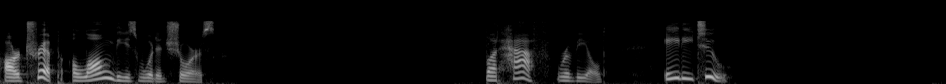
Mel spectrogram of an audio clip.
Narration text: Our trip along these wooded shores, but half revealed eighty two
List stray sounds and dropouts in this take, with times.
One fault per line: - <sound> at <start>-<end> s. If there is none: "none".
none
